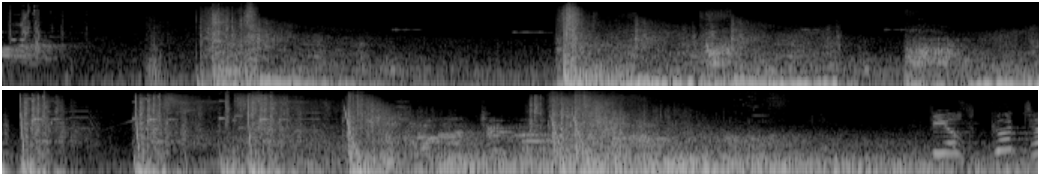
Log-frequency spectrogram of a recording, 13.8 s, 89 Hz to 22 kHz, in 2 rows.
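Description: Heavy gunfire erupts in a Mass Effect 3 firefight, loud repeated shots and bursts with impacts, mixed with in-game voices.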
